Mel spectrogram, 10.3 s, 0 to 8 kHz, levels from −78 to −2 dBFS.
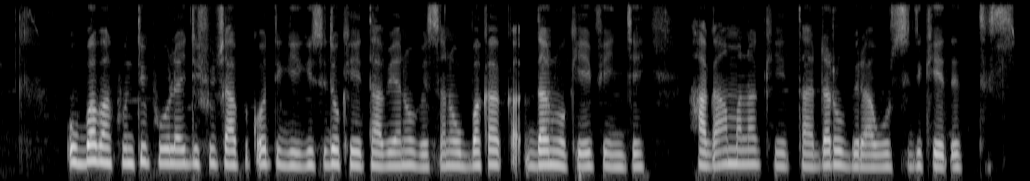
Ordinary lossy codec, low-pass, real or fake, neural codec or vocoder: AAC, 48 kbps; 7.2 kHz; real; none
